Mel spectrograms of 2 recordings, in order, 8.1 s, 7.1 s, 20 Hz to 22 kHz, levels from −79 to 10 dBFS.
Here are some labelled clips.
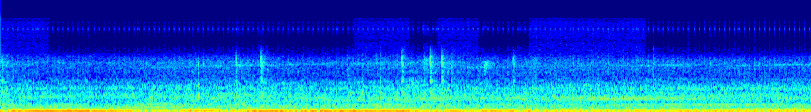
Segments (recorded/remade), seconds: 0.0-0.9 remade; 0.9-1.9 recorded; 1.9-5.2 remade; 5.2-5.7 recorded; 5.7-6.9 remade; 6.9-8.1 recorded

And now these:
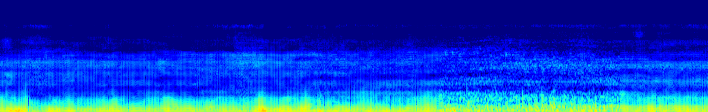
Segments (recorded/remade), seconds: 0.0-4.4 remade; 4.4-6.2 recorded; 6.2-7.1 remade

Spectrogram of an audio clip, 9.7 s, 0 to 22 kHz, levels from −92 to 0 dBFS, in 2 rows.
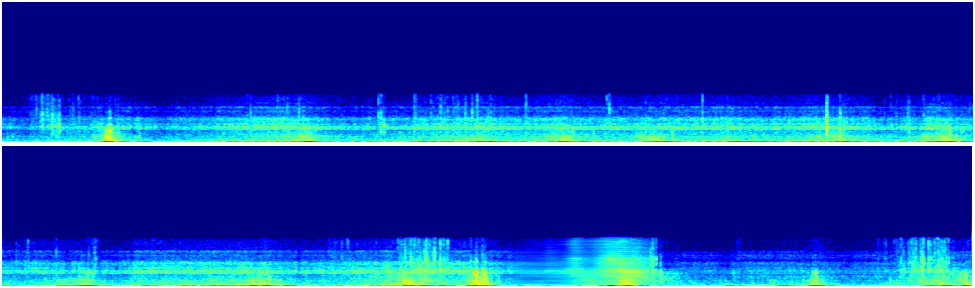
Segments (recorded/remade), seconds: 0.0-7.4 recorded; 7.4-8.1 remade; 8.1-9.7 recorded

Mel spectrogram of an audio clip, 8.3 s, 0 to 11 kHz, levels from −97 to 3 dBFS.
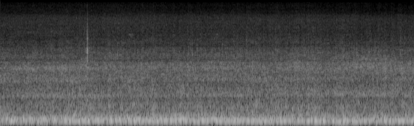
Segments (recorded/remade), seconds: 0.0-8.3 remade

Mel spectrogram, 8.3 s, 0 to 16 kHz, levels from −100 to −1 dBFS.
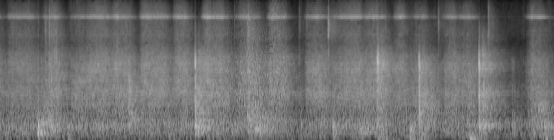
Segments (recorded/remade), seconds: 0.0-3.4 remade; 3.4-4.3 recorded; 4.3-8.3 remade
